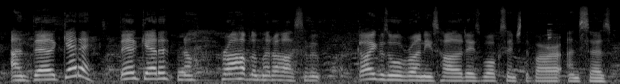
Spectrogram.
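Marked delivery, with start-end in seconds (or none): 0.1-2.9 put-on higher, cheerful Dublin accent. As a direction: promise it'll be grand in a Dublin accent. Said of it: "so I'm gonna use a Dublin accent".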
